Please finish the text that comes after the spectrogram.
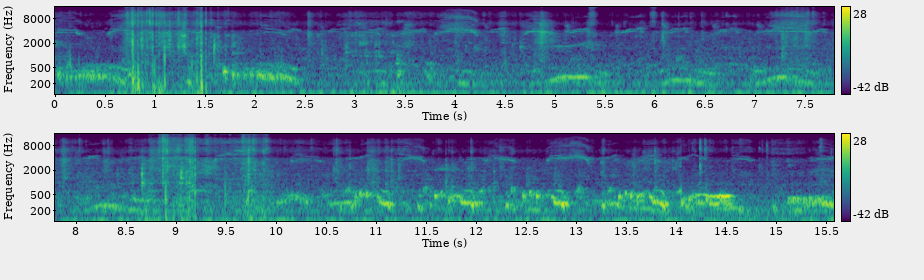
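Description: Blackless shirting pigeons at a seller's place coo in repeated soft, throaty phrases close by, with a couple of sharp bursts of wing flapping and faint chirps in the background.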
